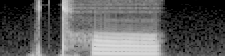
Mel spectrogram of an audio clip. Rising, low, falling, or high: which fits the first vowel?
low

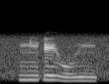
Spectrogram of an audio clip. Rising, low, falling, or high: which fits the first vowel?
high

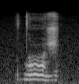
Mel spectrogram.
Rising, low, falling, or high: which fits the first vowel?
falling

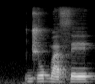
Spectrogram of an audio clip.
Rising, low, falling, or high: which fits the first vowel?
high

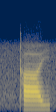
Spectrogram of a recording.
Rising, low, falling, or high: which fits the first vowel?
high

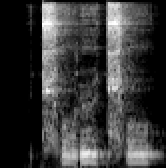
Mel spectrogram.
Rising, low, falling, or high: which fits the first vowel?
low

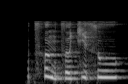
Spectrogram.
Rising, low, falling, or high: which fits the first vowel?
falling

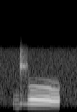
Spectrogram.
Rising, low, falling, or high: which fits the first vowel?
low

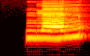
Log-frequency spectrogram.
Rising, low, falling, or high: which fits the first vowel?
rising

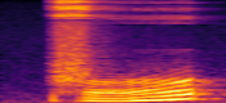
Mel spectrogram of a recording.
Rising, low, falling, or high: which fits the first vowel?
rising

